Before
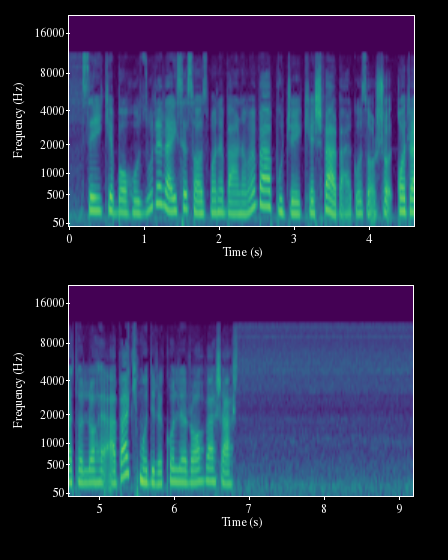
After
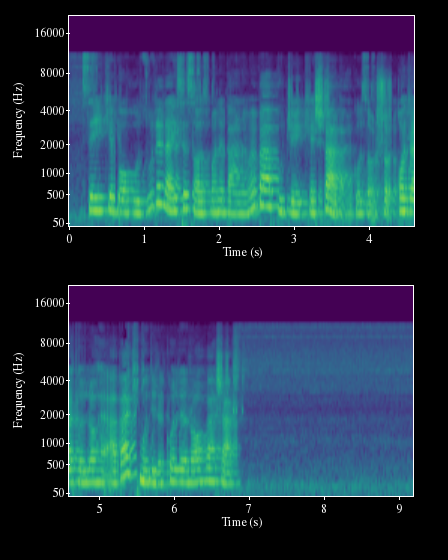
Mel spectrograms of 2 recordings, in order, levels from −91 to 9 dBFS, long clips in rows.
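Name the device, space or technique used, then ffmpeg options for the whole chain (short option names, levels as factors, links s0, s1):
slapback doubling: -filter_complex "[0:a]asplit=3[s0][s1][s2];[s1]adelay=32,volume=0.562[s3];[s2]adelay=113,volume=0.299[s4];[s0][s3][s4]amix=inputs=3:normalize=0,volume=1.41"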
